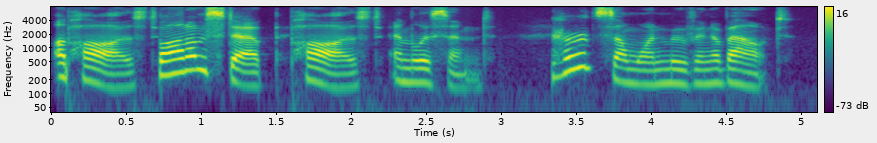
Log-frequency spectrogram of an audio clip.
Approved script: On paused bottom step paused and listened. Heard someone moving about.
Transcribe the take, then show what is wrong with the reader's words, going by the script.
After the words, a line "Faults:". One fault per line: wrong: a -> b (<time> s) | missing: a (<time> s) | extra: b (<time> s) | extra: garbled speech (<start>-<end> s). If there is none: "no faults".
On paused bottom step paused and listened. Heard someone moving about.
Faults:
no faults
